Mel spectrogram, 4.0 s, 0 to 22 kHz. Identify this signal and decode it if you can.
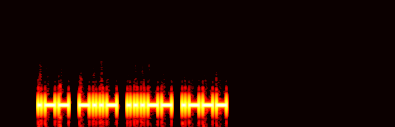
Morse code, heard as a keyed tone, about 36 wpm, 700 Hz. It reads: WX3J
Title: USA Call Signs - 4 Characters - Repeated 2x - 35wpm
